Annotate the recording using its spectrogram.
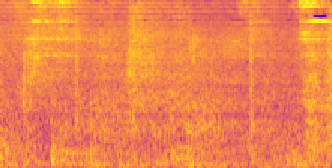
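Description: Footsteps on a wooden floor, a few irregular knocks.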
